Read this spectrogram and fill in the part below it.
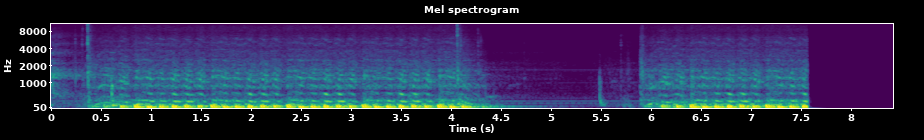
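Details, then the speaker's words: Cheap BMW E36 after bypassing the EWS: starter cranks in a steady chug about four beats a second, pauses, cranks again, never fires; owner suspects one fuel pump isn't sending fuel because only the other is heard kicking on; unconfirmed. "We are going to swap the fuel pump on this side over tomorrow because I believe that it's not sending any fuel."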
